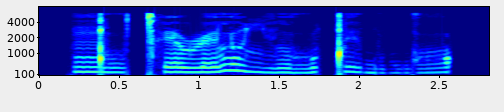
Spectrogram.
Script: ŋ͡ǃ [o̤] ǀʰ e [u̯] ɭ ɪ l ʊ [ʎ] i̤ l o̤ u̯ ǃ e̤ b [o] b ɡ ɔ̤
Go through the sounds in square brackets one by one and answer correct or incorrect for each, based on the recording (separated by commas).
correct, correct, correct, incorrect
